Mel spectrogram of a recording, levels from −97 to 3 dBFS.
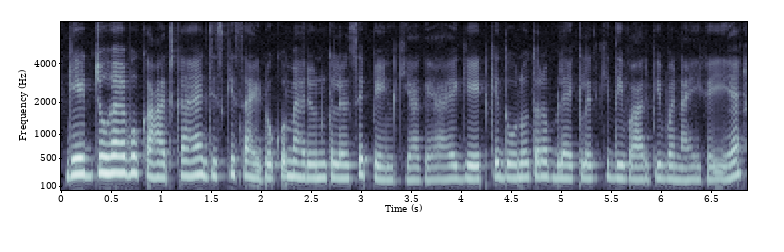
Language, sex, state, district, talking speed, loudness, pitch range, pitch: Hindi, female, Delhi, New Delhi, 255 wpm, -18 LUFS, 190-225 Hz, 200 Hz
